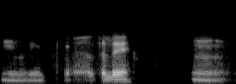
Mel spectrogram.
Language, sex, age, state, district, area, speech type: Assamese, male, 30-45, Assam, Goalpara, urban, conversation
